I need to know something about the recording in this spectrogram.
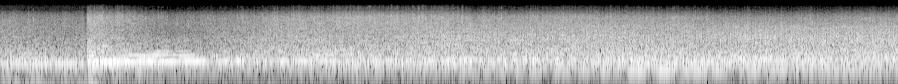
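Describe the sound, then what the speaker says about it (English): Wartime aircraft pass overhead during an attack, a dense roaring propeller-engine drone that swells loud and stays constant, with a brief tonal horn-like blast near the start, no voices present. "Aircraft right behind us, starboard bows."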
